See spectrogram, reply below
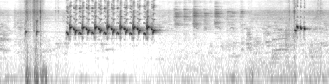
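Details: A lively sooty-headed bulbul sings to draw out reluctant birds. A knock opens the clip, then a run of about eight quick, rising, bubbly notes. Softer chatter and one more bright note follow.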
